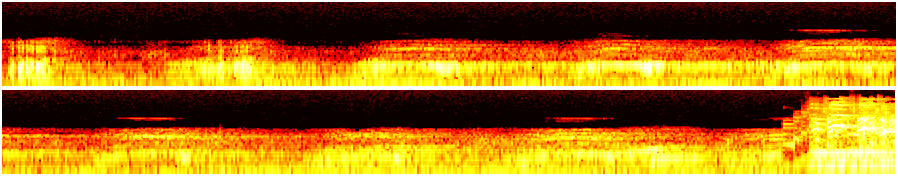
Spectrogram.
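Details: Pedigree Lagotto Romagnolo puppies, males and females, brown and brown-and-white, whine in a run of low, arching, moaning cries repeated every second or two.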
